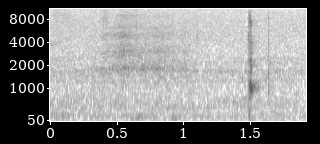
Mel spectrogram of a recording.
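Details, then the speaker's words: Newborn baby girl, 1 week and 1 day old, with hiccups: a single brief, soft hiccup click with a faint second catch in a quiet room. "Say hi, baby. Hi, baby girl. Look. Hiccups. You get the hiccups."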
